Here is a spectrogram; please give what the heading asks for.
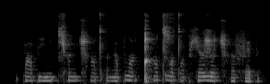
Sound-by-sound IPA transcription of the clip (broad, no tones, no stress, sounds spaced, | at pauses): p ɑ p i ŋ t͡ɕʰ ʌ ŋ ʈ͡ʂʰ ɑ tˤ ʔ ə ŋ ʌ p ðˤ æ ǃʰ ə tˤ ʑ ɛ tˤ æ p ʃ ʌ ʐ ʌ ʈ͡ʂʰ ʌ f ɛ p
